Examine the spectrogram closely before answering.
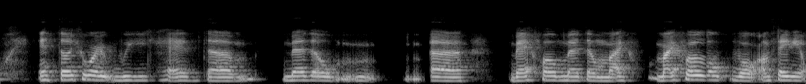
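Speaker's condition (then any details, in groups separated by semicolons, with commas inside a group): Cerebral palsy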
